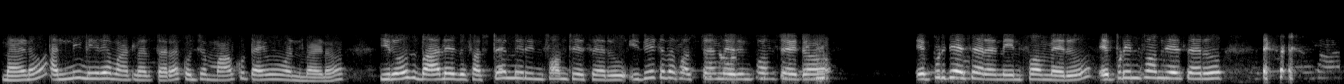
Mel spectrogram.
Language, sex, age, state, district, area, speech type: Telugu, female, 30-45, Andhra Pradesh, Bapatla, rural, conversation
